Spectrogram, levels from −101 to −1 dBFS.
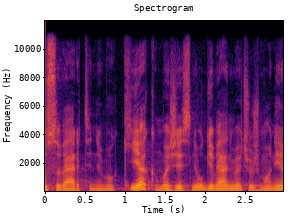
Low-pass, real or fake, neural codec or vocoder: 10.8 kHz; real; none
